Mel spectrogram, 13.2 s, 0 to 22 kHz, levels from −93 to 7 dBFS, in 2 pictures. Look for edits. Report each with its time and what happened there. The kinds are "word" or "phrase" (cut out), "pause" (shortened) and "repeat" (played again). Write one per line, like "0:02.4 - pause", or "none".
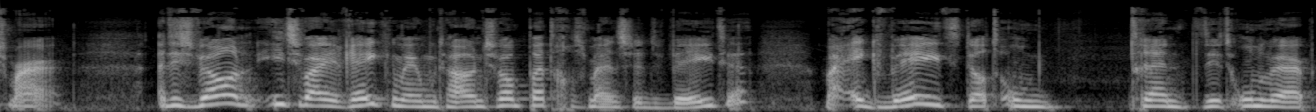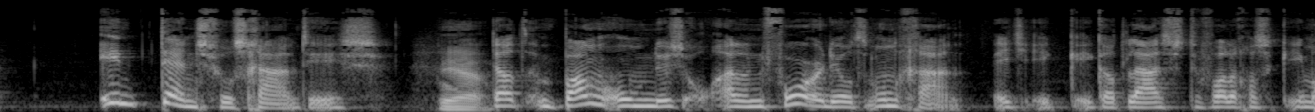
none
